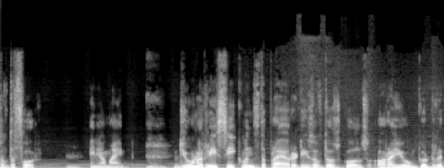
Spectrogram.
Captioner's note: clears throat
